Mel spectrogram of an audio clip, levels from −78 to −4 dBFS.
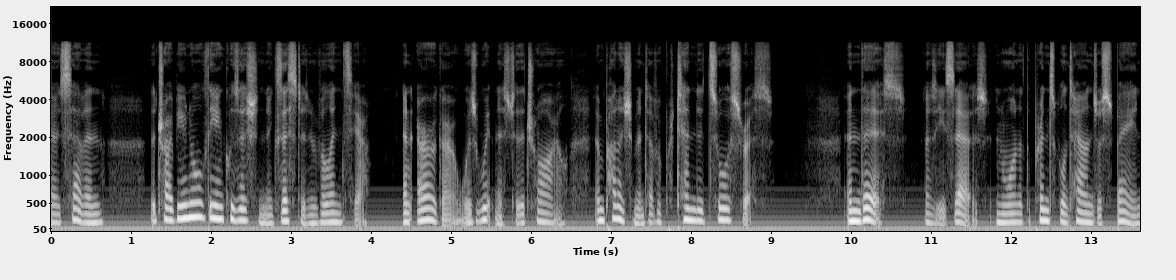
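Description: A steady low drone sits under the speech for the whole clip, fairly prominent: mains hum at 50 Hz, roughly 15 dB below the speech, from a ground loop or nearby transformer.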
